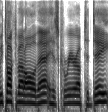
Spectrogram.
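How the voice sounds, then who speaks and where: Very fast male speech in a very clean recording with a silent background, dry and close with no echo. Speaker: podcast host. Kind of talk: casual interview chat.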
